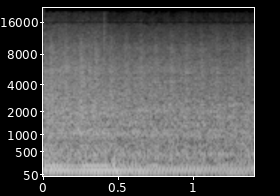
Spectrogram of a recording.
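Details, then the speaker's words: 2011 Hyundai ix35, G4KD engine, front-wheel drive, automatic, 157,000 km, running on gas (LPG), idling with a hard dull knock: piston slap from badly scored cylinders, may need resleeving. "как хорошо брякает прям замечательно стучит"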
